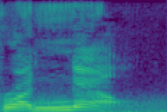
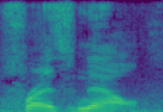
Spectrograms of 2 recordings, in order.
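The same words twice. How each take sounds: First: The S sound is left out. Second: The S sound is pronounced. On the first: The speaker calls it right. "The S is silent" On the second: The speaker calls it wrong. "they don't know enough to set the S as silent"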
